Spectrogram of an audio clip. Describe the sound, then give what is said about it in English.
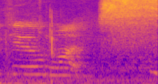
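Brief voiced sounds from students during a class give way to a loud, sustained group hiss, their mouths imitating a snake, lasting under a second. “Will you guys do your best to make a snake noise?”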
